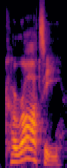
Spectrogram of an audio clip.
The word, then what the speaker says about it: karate: believe peace and briefcase finally there are some special words in english where e is at the end of the word and it's pronounced e usually they're words that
